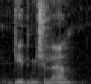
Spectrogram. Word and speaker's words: Guide Michelin: Och de hade en restaurang eh, som hade en stjärna i eh, Guide Michelin.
